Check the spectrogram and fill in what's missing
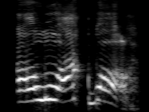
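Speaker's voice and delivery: very high put-on accent, oddly Scottish. Recounting an attack, quoting the attacker's shout: put-on accent, came out Scottish. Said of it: "and I will do the accent".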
